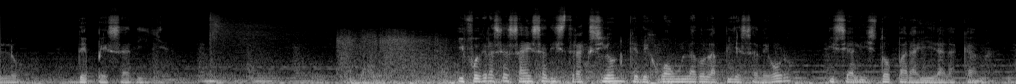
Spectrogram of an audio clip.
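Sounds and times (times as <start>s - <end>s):
speech: 0.2s - 2.3s, 4.6s - 10.0s
thunder in an electric storm: 3.4s - 6.5s.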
